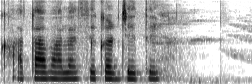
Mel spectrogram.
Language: Magahi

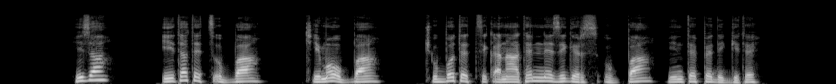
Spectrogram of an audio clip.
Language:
Gofa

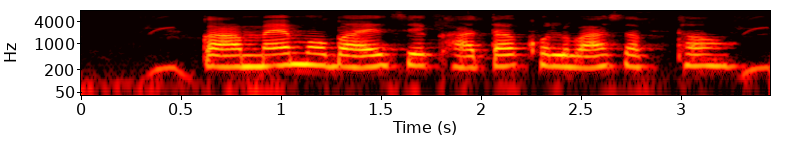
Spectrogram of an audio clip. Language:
Chhattisgarhi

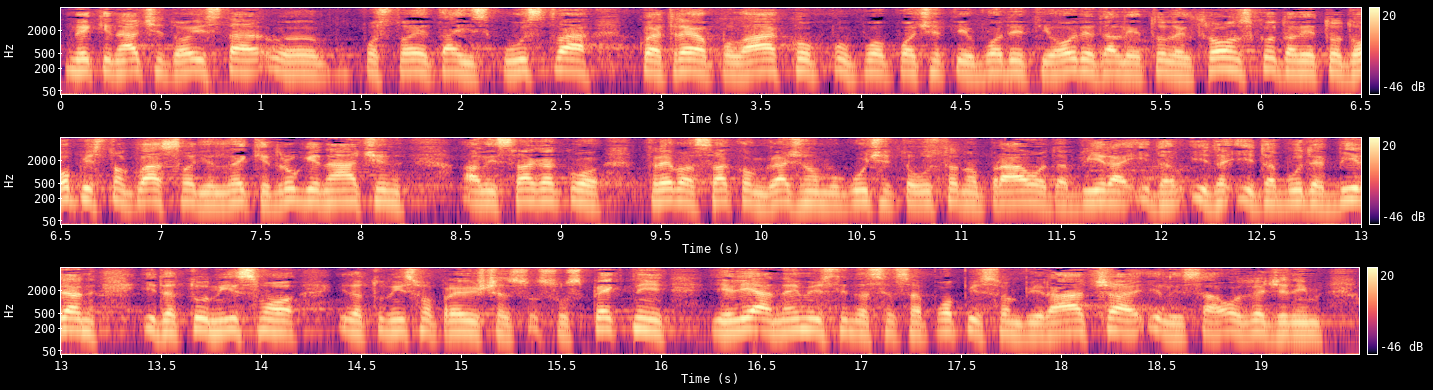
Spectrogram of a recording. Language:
Croatian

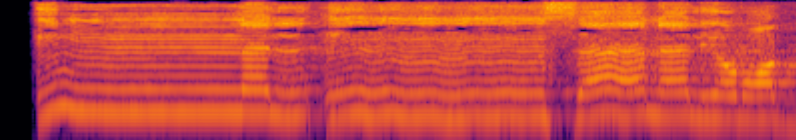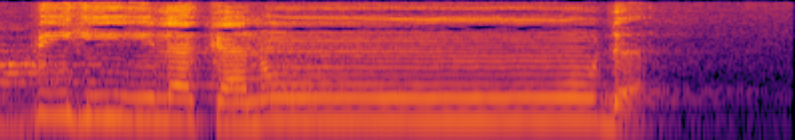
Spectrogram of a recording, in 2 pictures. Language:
Arabic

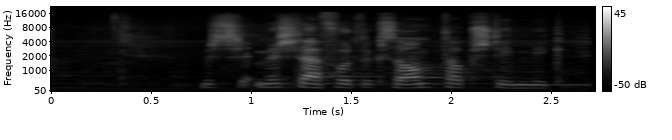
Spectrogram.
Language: Swiss German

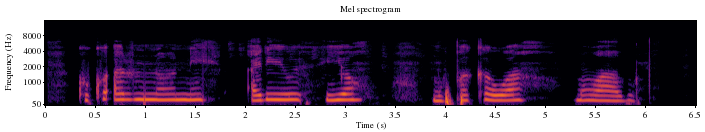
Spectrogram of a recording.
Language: Kinyarwanda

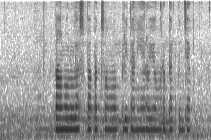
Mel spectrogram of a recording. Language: Javanese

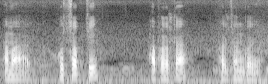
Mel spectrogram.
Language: Assamese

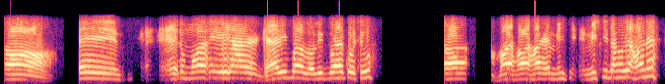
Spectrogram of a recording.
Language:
Assamese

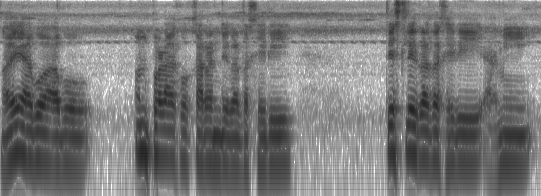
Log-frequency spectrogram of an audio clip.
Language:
Nepali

